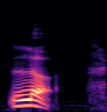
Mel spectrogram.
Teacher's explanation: यह अल्प प्राण घोष ध्वनि है इसका उच्चारण स्थान वर्थस का पार्श्व भाग है इसके उच्चारण की प्रक्रिया में जीभ की नोक मसूड़ों को छूती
